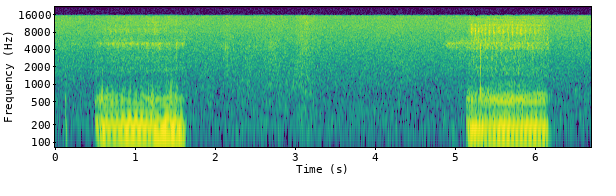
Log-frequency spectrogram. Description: Oreo snoring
